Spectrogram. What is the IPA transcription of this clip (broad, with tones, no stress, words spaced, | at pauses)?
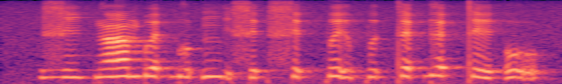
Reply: zi˨ɡã˦ bɛ˦ʔɡʊ˦ʔ ŋḭ˦˨sɪ˦ʔ sɪ˦ʔpḛ˦˨ɪ̯pɪ˦ʔ tɛ˦ʔɡɛ˦ʔte˨ʔo̰˦˨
